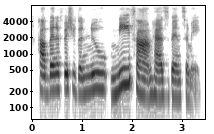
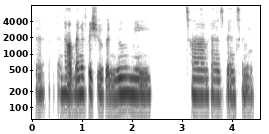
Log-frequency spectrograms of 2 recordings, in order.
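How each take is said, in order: First: "me time" joined as one phrase; corrected phrasing. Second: Soft, puzzled reading with a break after "new me"; misread phrasing. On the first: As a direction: reread it with "me time" as a single unit. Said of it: "Okay, so I read it wrong". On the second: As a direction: read quietly to yourself, pausing between "me" and "time". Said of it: "I read it wrong". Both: Real, not acted.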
